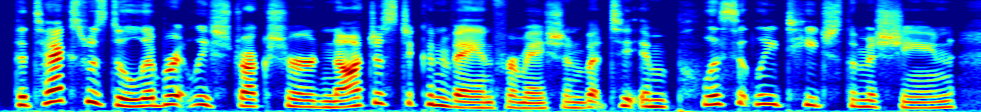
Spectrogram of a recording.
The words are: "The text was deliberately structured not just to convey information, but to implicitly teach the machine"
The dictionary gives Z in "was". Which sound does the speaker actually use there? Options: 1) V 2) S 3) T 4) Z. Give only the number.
4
